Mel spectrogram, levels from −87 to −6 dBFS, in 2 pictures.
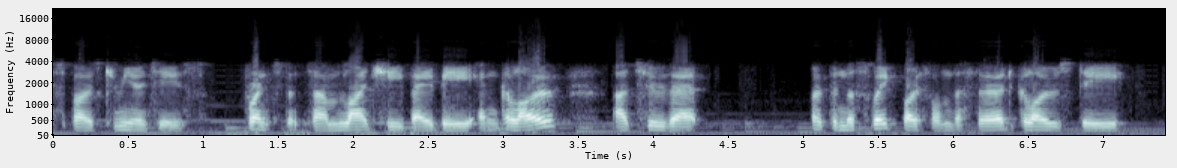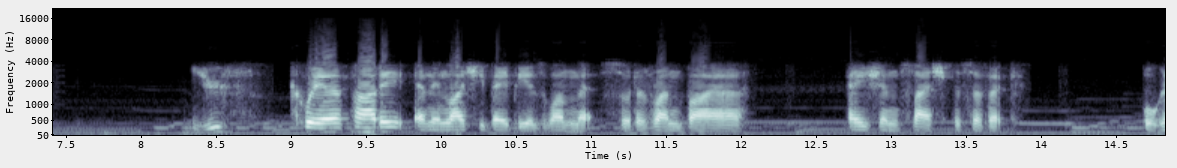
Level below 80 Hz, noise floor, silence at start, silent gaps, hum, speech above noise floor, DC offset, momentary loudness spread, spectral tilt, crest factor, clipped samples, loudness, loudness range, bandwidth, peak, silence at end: -52 dBFS; -46 dBFS; 0 s; none; none; 26 dB; under 0.1%; 10 LU; -6 dB/octave; 18 dB; under 0.1%; -20 LUFS; 3 LU; 8.4 kHz; -2 dBFS; 0 s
